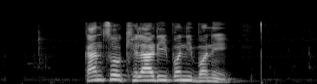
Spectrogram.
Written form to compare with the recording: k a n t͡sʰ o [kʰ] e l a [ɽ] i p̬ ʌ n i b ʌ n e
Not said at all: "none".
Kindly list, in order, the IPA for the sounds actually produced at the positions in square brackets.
kʰ, ɽ

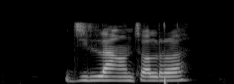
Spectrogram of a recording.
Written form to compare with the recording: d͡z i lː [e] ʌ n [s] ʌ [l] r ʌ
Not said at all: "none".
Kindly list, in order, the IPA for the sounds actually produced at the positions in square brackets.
a, t͡s, l

